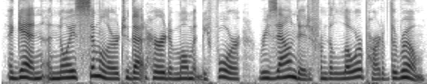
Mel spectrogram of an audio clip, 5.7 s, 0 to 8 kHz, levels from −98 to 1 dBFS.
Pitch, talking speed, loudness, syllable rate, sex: 210 Hz, 190 wpm, -16 LUFS, 5.3 syllables/s, female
